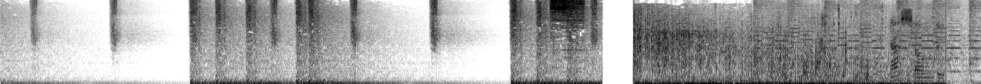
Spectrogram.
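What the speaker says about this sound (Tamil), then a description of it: "ஆட்டோ பம் தானே அது?" Diwali firecrackers called auto bombs go off in sharp loud booms, several quick bangs early, then long roaring blasts close by, with voices in the mix.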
